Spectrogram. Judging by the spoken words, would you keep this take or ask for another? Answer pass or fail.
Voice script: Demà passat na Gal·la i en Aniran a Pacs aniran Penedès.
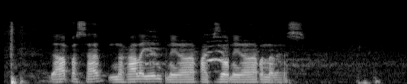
pass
